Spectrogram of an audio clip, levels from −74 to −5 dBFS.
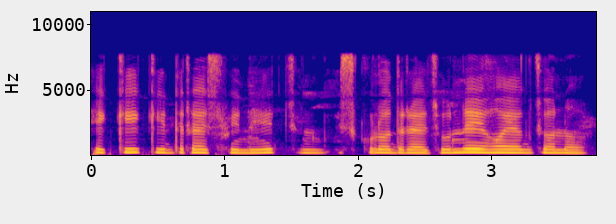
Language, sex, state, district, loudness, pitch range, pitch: Chakma, female, Tripura, Unakoti, -16 LUFS, 220-240 Hz, 230 Hz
